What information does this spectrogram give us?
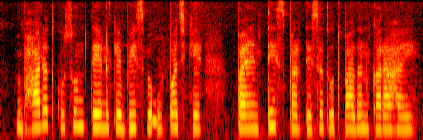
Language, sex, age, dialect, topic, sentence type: Magahi, female, 41-45, Western, agriculture, statement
